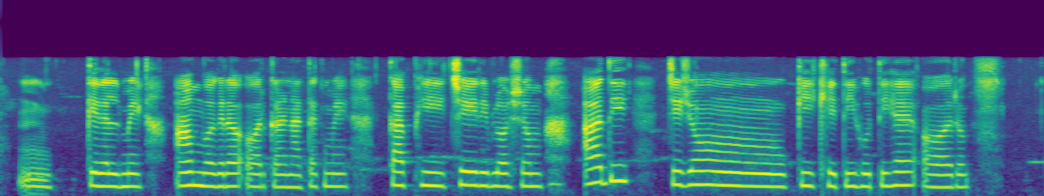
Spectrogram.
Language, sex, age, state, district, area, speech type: Hindi, female, 18-30, Uttar Pradesh, Chandauli, urban, spontaneous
